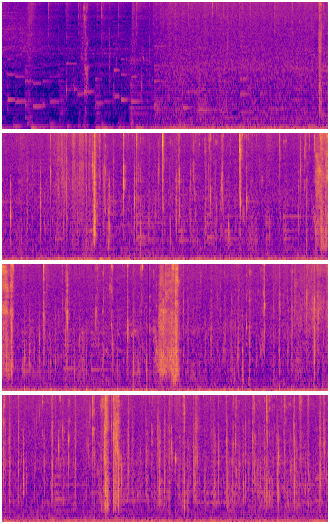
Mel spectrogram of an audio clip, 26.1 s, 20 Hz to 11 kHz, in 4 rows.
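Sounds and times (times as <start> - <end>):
chewing and mouth smacks: 6.3 - 26.0.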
